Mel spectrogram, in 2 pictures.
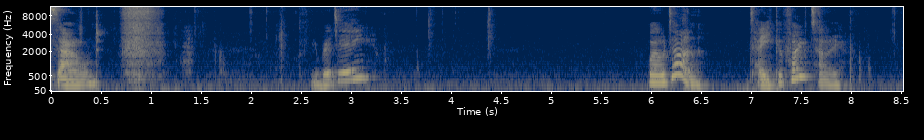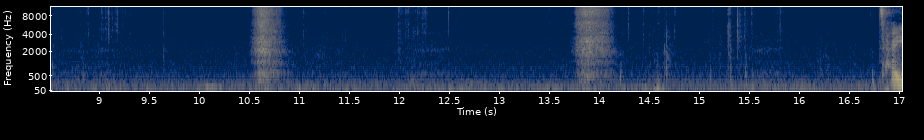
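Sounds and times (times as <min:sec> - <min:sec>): quiet room hum: 0:00.0 - 0:17.0
woman making breathy hisses: 0:00.7 - 0:01.2, 0:10.5 - 0:11.0, 0:13.8 - 0:14.2.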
